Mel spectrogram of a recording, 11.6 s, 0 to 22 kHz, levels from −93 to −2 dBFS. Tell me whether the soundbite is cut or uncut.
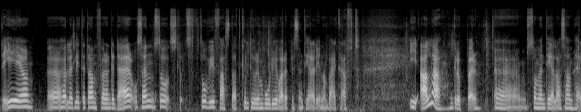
uncut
